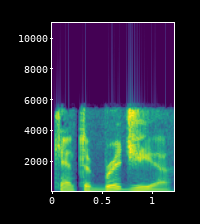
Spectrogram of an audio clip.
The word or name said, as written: Cantabrigia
